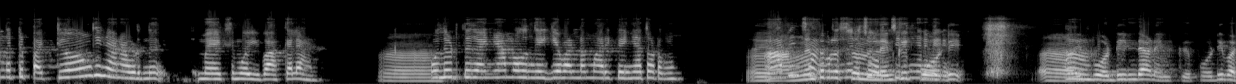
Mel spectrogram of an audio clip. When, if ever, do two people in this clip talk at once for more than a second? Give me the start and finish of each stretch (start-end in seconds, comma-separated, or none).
7.8-9.6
